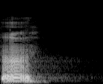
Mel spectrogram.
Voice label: confused; smite; izanami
